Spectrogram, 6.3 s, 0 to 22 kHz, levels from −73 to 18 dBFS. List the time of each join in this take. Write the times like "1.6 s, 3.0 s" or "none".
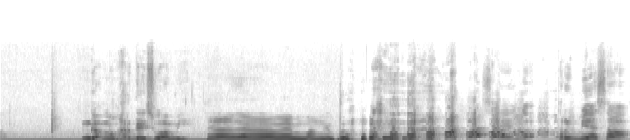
5.4 s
